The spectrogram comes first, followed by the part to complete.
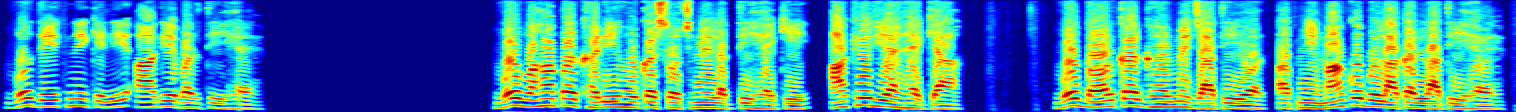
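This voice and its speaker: A man's voice: medium pitch, measured pace, darkish tone, clean tone, no echo, poor audio. A man narrating a scripted moral story for a children's cartoon.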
